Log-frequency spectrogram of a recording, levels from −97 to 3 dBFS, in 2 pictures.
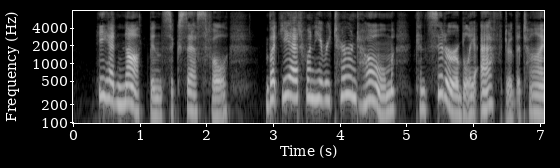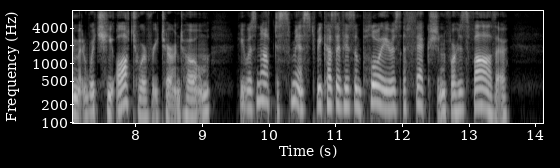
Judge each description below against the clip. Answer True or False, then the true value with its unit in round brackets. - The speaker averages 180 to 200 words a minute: False (150 wpm)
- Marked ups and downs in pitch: True (7.0 semitones)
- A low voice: False (180 Hz)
